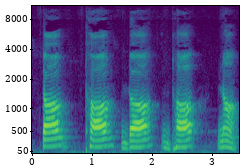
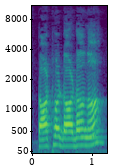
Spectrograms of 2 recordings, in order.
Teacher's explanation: এভাবে উল্টে এসে এযে শক্ত তালু অংশটা যেটা আছে এখানে এসে টাচ করতেছে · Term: মূর্ধ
